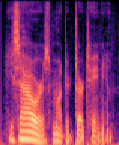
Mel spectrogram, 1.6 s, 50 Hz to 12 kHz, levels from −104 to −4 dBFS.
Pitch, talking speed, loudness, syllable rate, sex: 125 Hz, 150 wpm, -18 LUFS, 5.6 syllables/s, male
